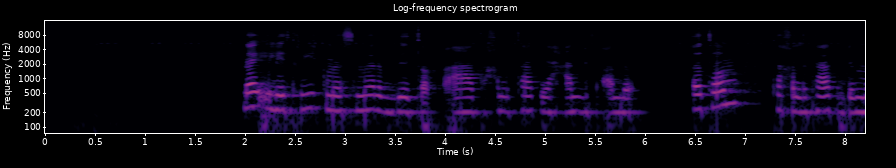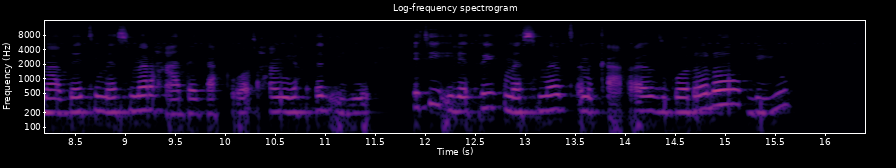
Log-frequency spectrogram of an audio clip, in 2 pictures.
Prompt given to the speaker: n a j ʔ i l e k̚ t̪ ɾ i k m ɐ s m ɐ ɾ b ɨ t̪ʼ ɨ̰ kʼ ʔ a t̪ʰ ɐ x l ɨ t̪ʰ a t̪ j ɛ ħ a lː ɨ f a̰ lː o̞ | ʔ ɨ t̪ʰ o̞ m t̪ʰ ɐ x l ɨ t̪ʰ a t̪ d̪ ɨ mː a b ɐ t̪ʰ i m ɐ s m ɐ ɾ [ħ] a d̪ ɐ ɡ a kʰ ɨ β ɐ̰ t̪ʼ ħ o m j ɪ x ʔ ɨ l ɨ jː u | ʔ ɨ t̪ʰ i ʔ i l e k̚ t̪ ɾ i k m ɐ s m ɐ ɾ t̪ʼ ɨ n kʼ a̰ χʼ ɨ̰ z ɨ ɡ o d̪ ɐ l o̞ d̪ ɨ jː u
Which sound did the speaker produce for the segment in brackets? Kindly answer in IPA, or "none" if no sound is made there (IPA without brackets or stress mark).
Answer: ħ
